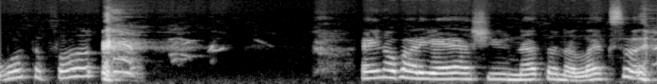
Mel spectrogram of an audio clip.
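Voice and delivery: high, mocking outrage at the speaker device; squealing at Alexa to mind her business; exasperated. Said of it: "You're like".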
